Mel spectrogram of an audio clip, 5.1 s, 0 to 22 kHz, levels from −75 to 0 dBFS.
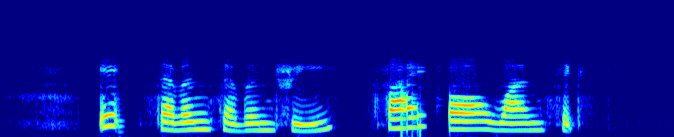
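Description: A brief buzzy hold at 0.90 to 0.96 s and again at 4.74 to 4.79 s, each bridging about 60 ms, is packet loss with pitch repetition: the receiver loops the last pitch period across the gap. From 3.02 to 3.38 s the dropouts total 280 ms, the longest run 120 ms, so the repeated period fades to silence before the sound cross-fades back. All of it sits within the 250 Hz to 3.5 kHz G.711 telephone band.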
